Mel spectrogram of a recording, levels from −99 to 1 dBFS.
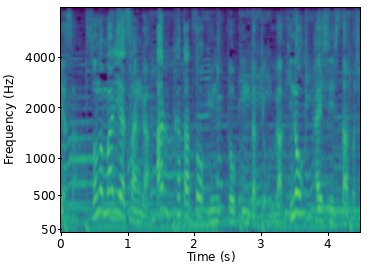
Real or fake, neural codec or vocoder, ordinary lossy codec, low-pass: real; none; none; none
